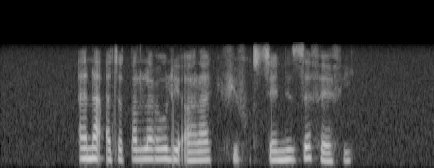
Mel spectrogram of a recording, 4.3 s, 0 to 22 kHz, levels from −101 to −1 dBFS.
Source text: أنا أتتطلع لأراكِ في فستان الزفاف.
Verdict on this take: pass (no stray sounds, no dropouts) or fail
fail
